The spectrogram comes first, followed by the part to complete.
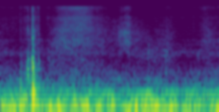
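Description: Steady low rumble of store background noise, with one brief crackle near the start as a cardboard light-bulb box on the shelf is touched.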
